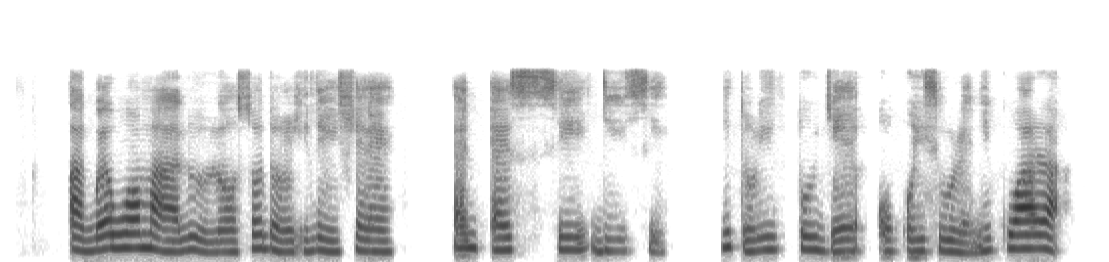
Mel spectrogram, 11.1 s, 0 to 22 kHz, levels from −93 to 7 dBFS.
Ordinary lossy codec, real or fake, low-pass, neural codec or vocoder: none; fake; 7.2 kHz; codec, 44.1 kHz, 2.6 kbps, DAC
